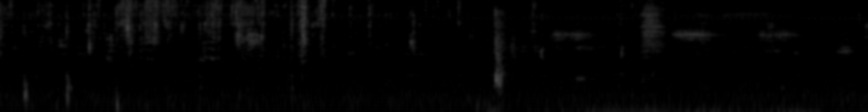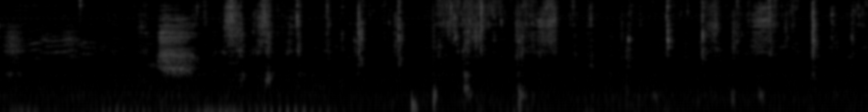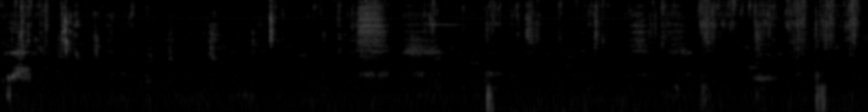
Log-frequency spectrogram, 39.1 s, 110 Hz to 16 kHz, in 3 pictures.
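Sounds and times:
fingers squishing food on metal plate: 0.0s - 8.3s, 32.4s - 39.0s
mouth clicks and smacks chewing: 0.0s - 8.3s, 16.6s - 31.4s.

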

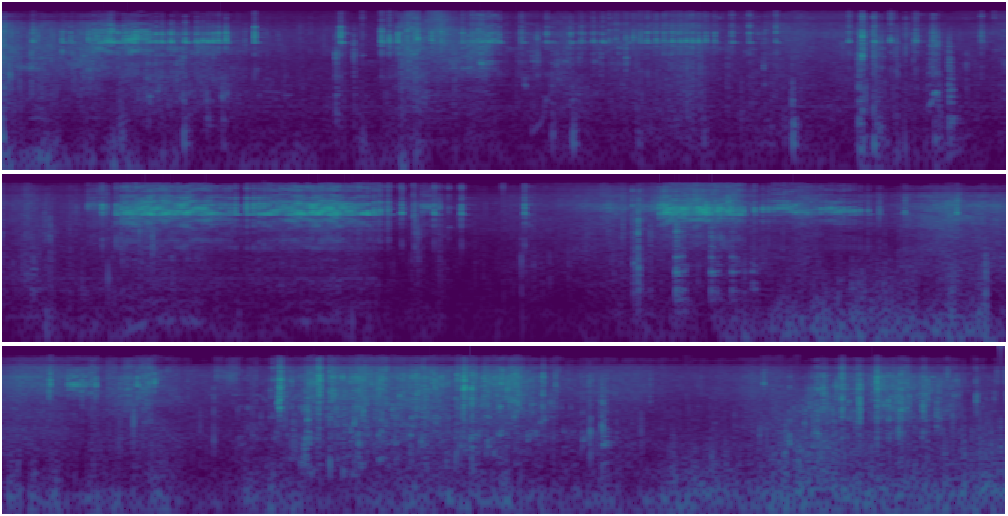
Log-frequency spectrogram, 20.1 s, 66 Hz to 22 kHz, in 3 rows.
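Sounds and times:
wind rumble on microphone: 0.0s - 8.3s, 10.9s - 20.0s
fishing reel gears whirring: 0.0s - 14.6s
rod and reel handling clicks: 0.1s - 14.6s.

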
